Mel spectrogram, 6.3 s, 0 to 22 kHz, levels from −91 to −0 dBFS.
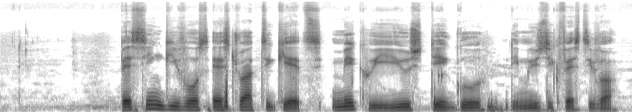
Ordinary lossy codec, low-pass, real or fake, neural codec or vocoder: none; none; real; none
